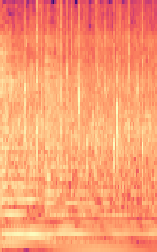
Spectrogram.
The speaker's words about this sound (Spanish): Dámele el aplauso a Dios.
